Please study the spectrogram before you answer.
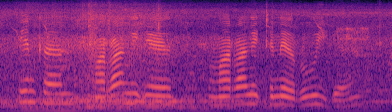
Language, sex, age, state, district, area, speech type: Santali, female, 30-45, Jharkhand, Seraikela Kharsawan, rural, spontaneous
